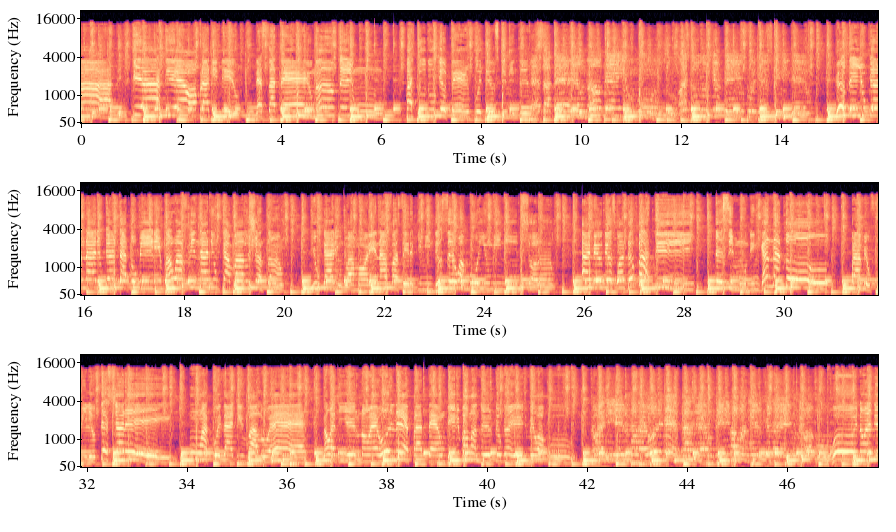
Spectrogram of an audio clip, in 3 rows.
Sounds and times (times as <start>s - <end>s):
Salsa music: 0.0s - 47.8s.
